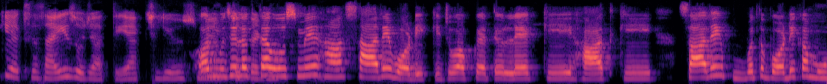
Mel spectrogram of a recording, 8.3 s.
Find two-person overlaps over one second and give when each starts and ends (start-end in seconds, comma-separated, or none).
2.0-3.3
